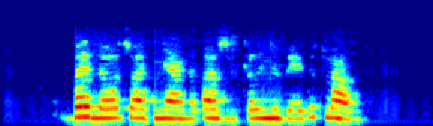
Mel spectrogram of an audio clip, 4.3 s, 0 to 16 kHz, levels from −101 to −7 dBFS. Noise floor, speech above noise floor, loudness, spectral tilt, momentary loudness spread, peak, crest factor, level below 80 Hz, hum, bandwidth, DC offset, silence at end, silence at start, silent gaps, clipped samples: -82 dBFS; 61 dB; -22 LUFS; -10 dB/octave; 8 LU; -6 dBFS; 16 dB; -68 dBFS; none; 4.7 kHz; under 0.1%; 0.75 s; 0.7 s; none; under 0.1%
